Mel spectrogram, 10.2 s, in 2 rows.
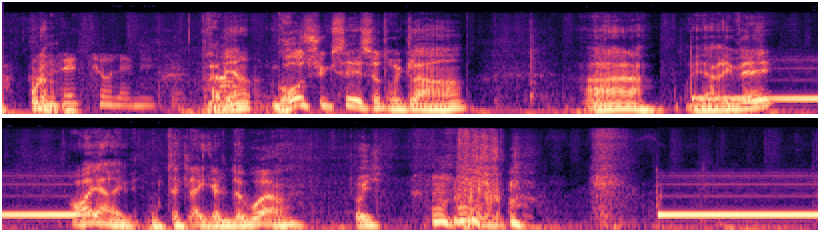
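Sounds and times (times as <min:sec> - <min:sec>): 
speech: 0:00.2 - 0:03.0, 0:03.6 - 0:08.4
telephone call ringing tone without answer: 0:09.2 - 0:10.2.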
